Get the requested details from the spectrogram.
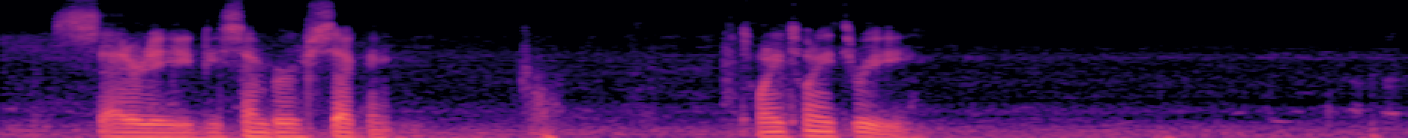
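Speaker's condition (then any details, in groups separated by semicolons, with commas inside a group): No condition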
